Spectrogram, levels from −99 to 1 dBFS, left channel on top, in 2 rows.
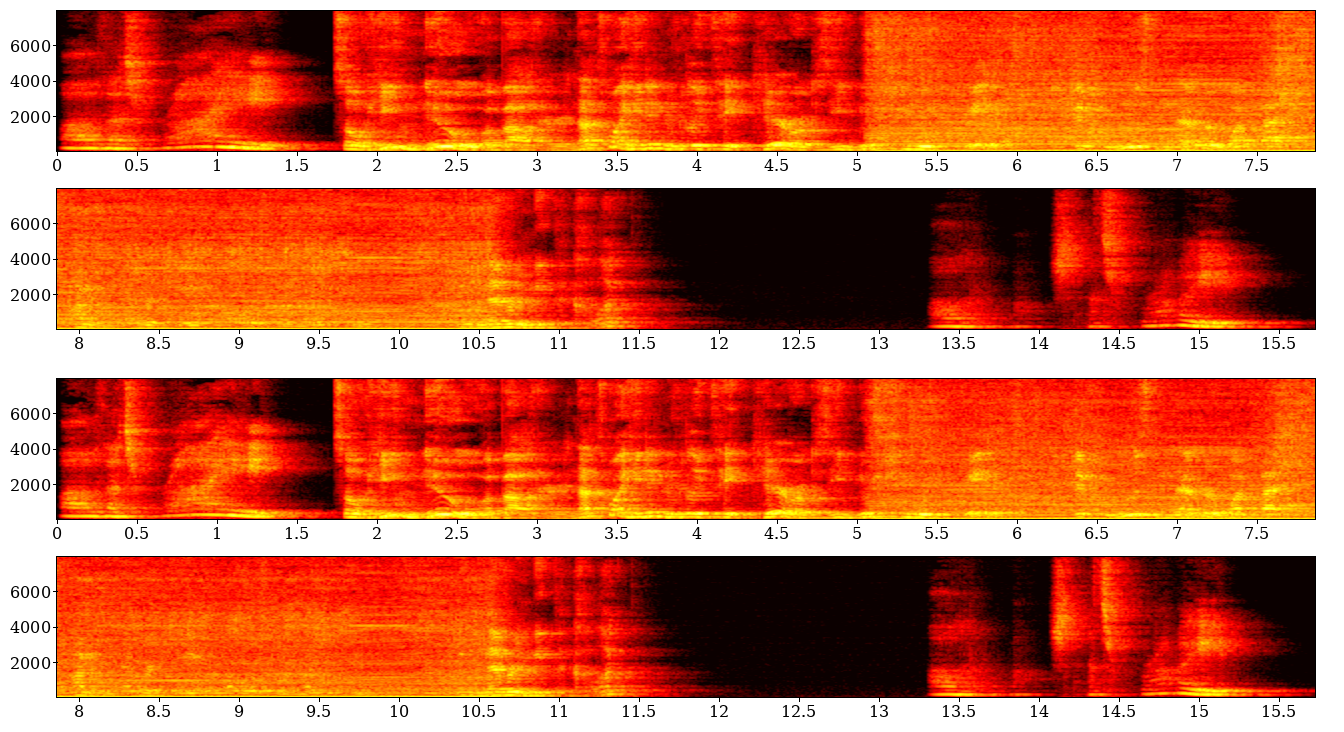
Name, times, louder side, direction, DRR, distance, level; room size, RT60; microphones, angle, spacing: voice 1, 0.0-1.3 13.3-13.6 14.1-15.2, right 1 dB, 35° right, -2 dB, 0.7 m, -28 dB
voice 2, 1.7-6.0 6.4-9.8 10.4-11.4, equal, 10° right, -1 dB, 0.9 m, -24 dB
sound 1, 5.0-10.6, equal, 70° left, 1.4 m, -24 dB
5.1 x 4.1 x 2.5 m, 0.79 s
head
